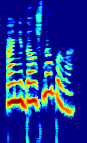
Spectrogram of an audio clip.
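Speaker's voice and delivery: sarcastic comeback to her ex; snide. A narrator's reading. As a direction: needle him with a sly jab. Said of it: "Съехидничала".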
